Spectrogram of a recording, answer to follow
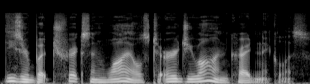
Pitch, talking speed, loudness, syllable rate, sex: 120 Hz, 230 wpm, -18 LUFS, 6.1 syllables/s, male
